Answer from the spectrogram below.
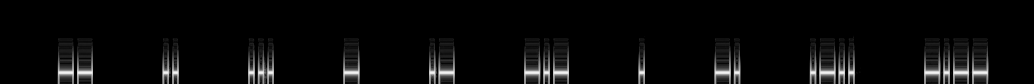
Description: Morse code, heard as a keyed tone, about 25 wpm, spaced as for 10 wpm, 550 Hz. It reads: MISTAKENLY
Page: News Headlines in Morse Code at 10 WPM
